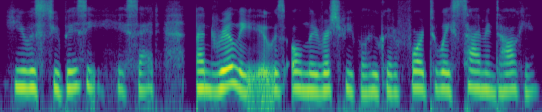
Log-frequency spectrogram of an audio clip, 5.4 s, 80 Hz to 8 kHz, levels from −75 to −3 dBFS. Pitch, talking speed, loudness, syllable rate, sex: 205 Hz, 230 wpm, -20 LUFS, 5.7 syllables/s, female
